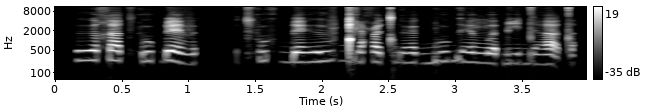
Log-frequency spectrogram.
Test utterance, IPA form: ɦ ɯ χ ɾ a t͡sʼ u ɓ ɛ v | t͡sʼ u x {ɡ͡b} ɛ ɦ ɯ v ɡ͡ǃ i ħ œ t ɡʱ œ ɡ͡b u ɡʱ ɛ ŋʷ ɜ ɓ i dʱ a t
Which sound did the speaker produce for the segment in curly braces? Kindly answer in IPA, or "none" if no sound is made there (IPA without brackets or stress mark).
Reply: ɡ͡b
